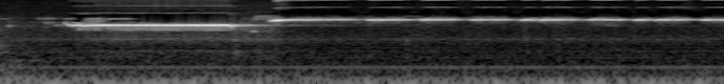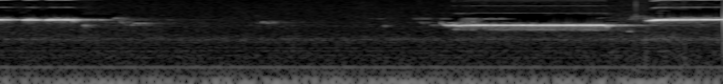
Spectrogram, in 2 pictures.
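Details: White-throated sparrow (Zonotrichia albicollis), song.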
